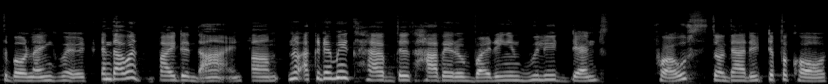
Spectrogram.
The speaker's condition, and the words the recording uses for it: Deafness. I also have speech, and I communicate primarily through oral communication because that's how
